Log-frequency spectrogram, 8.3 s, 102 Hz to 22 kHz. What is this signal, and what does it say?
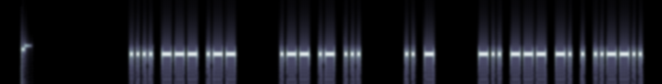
Morse code, heard as a keyed tone, about 30 wpm, 700 Hz. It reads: HOW WAS IT DONE?
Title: 2x Word-Spacing - Sentences from Top 500 Words - 30wpm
